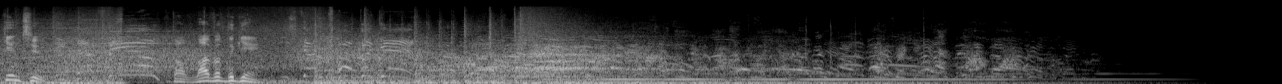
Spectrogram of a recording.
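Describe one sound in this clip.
A huge stadium crowd roars and cheers.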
